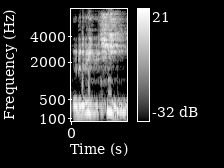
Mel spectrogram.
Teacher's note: तलव्य श और मूर्धन्य स जो पेटकटवा स भी कहते हैं हम लोग, उसका उच्चारण की जगह पे दंत स और ख का उच्चारण होता है।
